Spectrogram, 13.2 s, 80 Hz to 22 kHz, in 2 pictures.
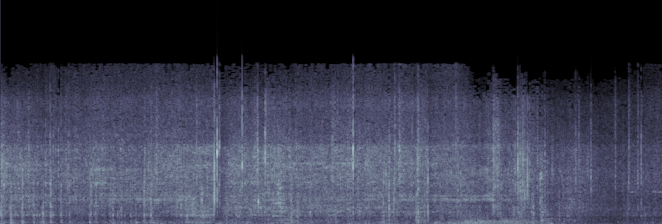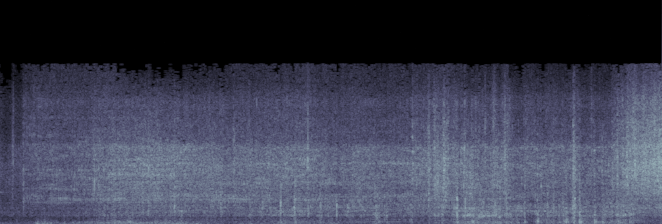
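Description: Kona Process 153 mountain bike riding down a dirt trail: tyres rolling over rough ground and the bike rattling, with many short knocks. It goes briefly quieter about six seconds in, then comes back loud all at once.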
